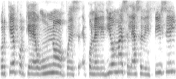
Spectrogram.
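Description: A woman speaks in a raised, projected voice, her high pitch carrying a bright, sharp tone. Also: quiet background. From rural Guanajuato, Mexico. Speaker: entrepreneur. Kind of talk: testimony. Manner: halting, many fillers. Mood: reflective, earnest storytelling.

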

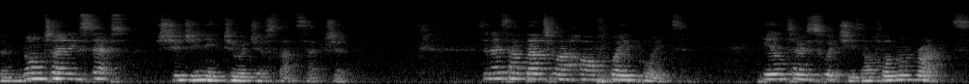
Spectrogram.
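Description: Audible room echo surrounds a woman who talks at a fairly slow pace, leaving long, frequent pauses. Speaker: dance instructor. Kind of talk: tutorial. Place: home room.

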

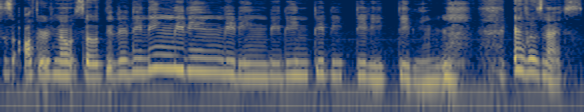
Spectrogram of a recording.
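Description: A natural reading voice comes through in this clip.

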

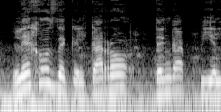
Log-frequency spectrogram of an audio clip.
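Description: A woman speaks very slowly. The sound is dry with no echo, and background noise is noticeable. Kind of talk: casual vlog chat. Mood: annoyed, complaining about product. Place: street. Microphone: phone near.

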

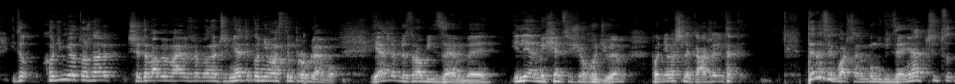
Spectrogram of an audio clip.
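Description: In a Polish accent, a man talks at a very fast pace with a fairly high pitch, very wide pitch swings and vocal fry, with audible room echo. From Poland. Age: 40s. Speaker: internet content creator and reporter; podcast guest. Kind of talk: interview. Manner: casual, animated. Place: home room.

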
